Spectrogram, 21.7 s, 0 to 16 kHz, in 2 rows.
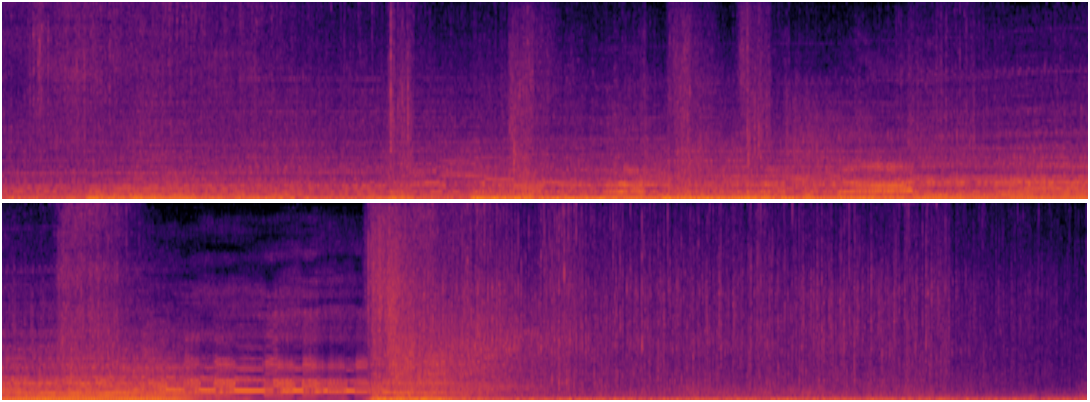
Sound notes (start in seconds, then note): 0.2 hands sizzling; 8.1 screams; 9.1 yells; 12.3 screams; 14.5 fire exploding; 16.9 fire crackling; 21.5 fire continues crackling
